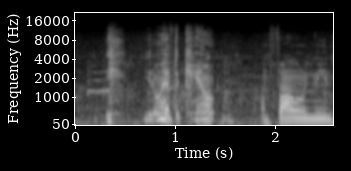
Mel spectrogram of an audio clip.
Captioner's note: scoffs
